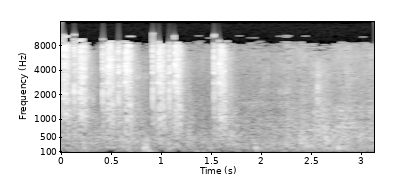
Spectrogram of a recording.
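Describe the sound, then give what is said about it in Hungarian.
Rapid bursts of sharp camera shutter clicks from photographers at a press conference in the Jobbik party's press room in the parliamentary office building, several overlapping in quick clusters, fire off over a low murmur of background noise, then thin out into a steady hiss. “Kamerákkal, fotósokkal és újságírókkal volt tele a Jobbik sajtóterme a képviselői irodaházban.”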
